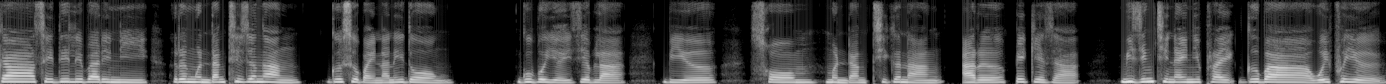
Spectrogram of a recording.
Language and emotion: Bodo, sad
